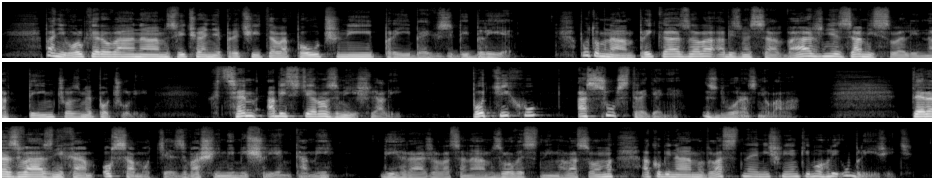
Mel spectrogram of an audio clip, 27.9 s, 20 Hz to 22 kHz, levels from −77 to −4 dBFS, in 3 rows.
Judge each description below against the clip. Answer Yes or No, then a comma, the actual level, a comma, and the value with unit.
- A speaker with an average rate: No, slow, 105 wpm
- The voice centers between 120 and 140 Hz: Yes, low, 135 Hz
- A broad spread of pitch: Yes, wide, 7.2 semitones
